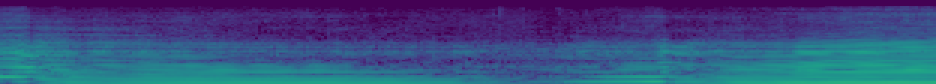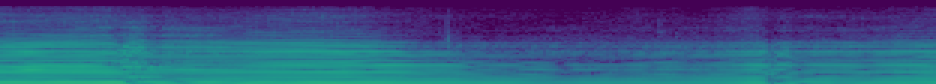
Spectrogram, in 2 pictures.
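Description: Cello bowed in long strokes on one sustained low note, with a full, buzzing ring of overtones. The bow changes direction about three times, with a brief drop in loudness a little after two seconds.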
